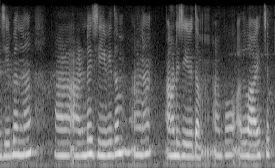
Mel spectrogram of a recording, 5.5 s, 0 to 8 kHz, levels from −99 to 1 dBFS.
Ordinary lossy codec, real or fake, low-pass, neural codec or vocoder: none; real; 7.2 kHz; none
